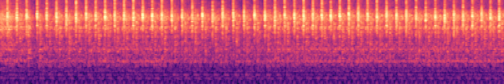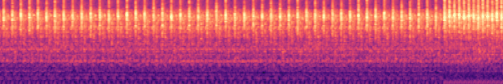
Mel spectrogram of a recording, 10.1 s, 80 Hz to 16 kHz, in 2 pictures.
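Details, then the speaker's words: Old 20-ton Clarke log splitter, roughly 3.25–3.5 hp Briggs & Stratton, with the old carburetor and no governor set up, started outdoors to split logs: steady fast thumping with a harsh high-pitched screech. Owner thinks something came loose; the cause is unknown. "It started, something came loose, it seems like. I don't know what that screeching was all about."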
